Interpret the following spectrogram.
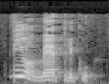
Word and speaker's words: biométrico: logo uma palavra proparoxítona ou seja biométrico proparoxítona físicos proparoxítonas melhor dizendo biométrico antepenúltima tônica assim como físicos Então dessa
